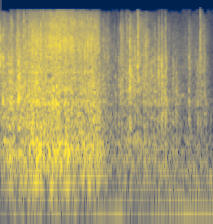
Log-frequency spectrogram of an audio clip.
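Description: Thin plastic bags crinkling as a plastic mailer package is pulled out of a plastic carrier bag, loudest in the first second, then a softer rustle.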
